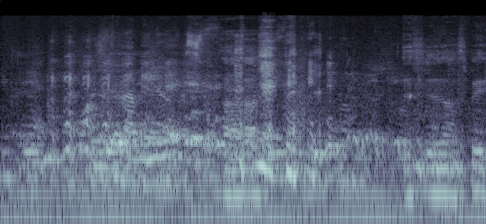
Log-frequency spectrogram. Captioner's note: audience laughing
